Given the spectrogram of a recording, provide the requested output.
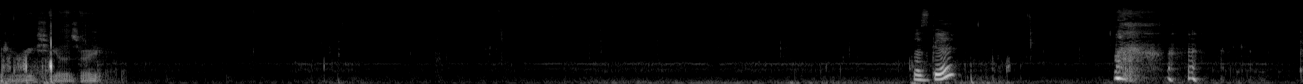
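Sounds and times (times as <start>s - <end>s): faint chewing: 0.0s - 13.0s.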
